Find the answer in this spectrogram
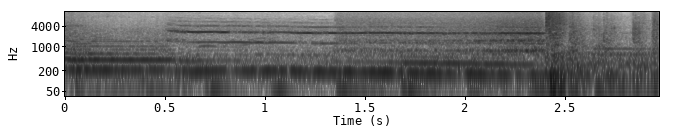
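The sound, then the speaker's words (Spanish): A loud, drawn-out squeal of car tires skidding for about two seconds ends in a sudden crashing impact as the car crashes into a motorcycle, followed by a brief clatter of debris. No one speaks. “El carro que lo iba a atropellar chocó 2 metros antes contra una motocicleta.”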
